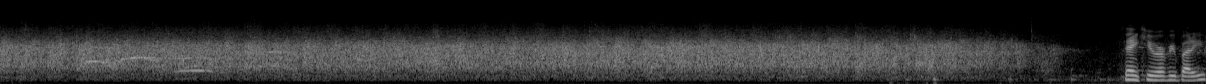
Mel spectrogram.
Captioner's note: applause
